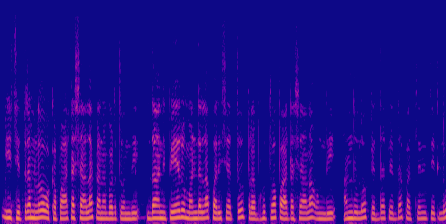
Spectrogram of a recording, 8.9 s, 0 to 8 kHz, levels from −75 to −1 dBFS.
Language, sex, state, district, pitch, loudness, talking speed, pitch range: Telugu, female, Andhra Pradesh, Anantapur, 215 Hz, -28 LUFS, 115 wpm, 205-235 Hz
